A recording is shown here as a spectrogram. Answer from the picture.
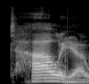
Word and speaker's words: Talia: It's Talia with a silent H. Thank you. That's really good. Talia.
